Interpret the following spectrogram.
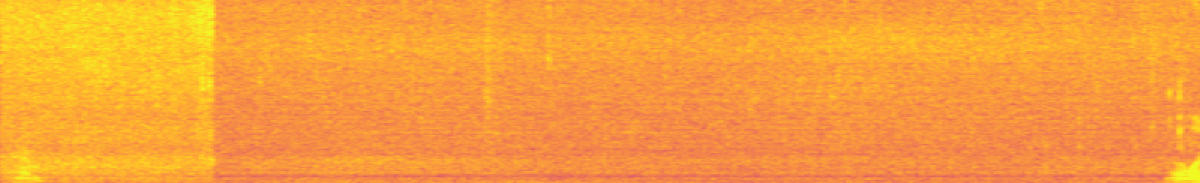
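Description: Steady buzzing of many honey bees flying around their nest, a constant insect hum. It turns suddenly quieter and duller about a second and a half in.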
